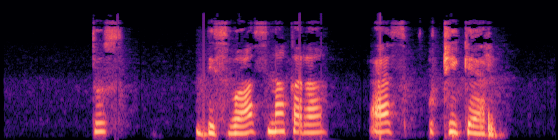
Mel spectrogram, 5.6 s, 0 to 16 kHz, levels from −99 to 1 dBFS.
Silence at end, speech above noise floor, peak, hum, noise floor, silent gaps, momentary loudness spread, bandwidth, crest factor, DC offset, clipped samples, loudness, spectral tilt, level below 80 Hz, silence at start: 0.55 s; 54 dB; 0 dBFS; none; -68 dBFS; none; 14 LU; 9.4 kHz; 16 dB; under 0.1%; under 0.1%; -15 LUFS; -5 dB/octave; -54 dBFS; 0.95 s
